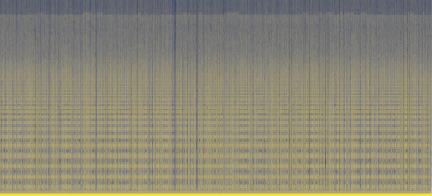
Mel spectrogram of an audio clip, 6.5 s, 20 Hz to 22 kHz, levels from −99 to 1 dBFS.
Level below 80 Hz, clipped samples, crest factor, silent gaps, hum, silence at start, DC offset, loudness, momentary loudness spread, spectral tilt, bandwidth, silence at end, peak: -40 dBFS; 50%; 22 dB; none; none; 0 s; 100%; -19 LUFS; 1 LU; -3 dB/octave; over 20 kHz; 0 s; 0 dBFS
